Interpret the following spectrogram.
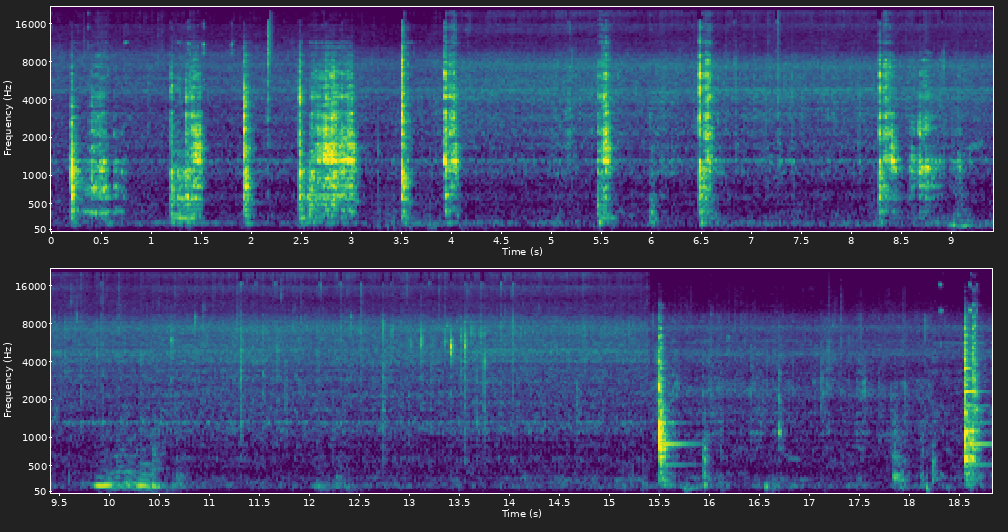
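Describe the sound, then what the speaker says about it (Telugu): Chopped onions frying in a pan with squeezed, boiled nalleru greens, a soft steady sizzle broken by repeated scraping stirs and light clinks, fairly quiet and close with no talking. "ఈ విధంగా ఎర్రగడ్డేసేసి బాగా వేపుకుంటాము"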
